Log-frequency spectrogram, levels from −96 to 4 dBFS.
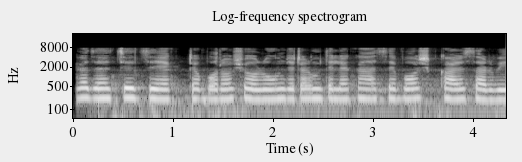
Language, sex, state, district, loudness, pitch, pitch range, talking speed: Bengali, female, Assam, Hailakandi, -14 LUFS, 215 Hz, 210-220 Hz, 180 wpm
